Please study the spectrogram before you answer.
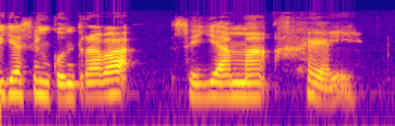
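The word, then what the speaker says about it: Geel: se encontraba se llama Hel. Se pronuncia Hel, se escribe G-E-E-L.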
